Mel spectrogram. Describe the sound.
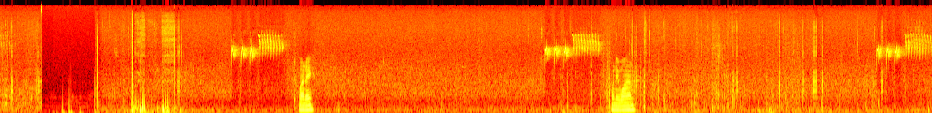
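A male bird sings clang trills in three bouts, each a burst of high buzzy notes followed by a lower rattling trill, separated by quiet gaps.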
